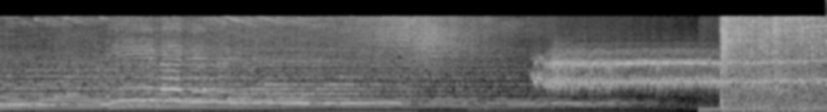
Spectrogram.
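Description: car skidding and crashing

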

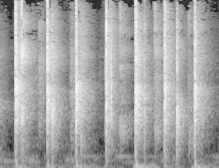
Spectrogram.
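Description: applause

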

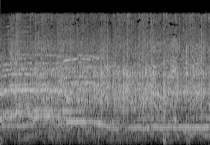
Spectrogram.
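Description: audience applauding a speaker

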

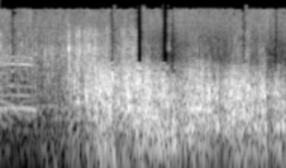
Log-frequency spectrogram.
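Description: thunder

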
